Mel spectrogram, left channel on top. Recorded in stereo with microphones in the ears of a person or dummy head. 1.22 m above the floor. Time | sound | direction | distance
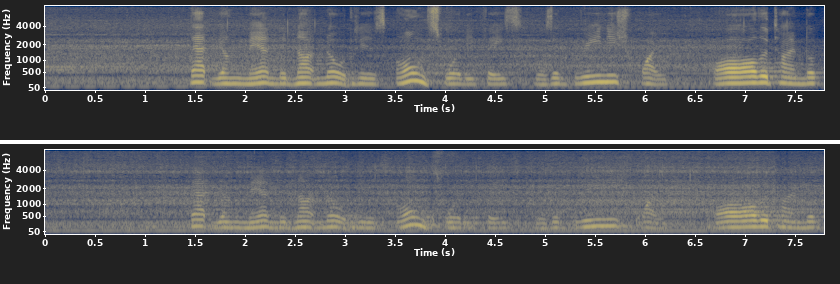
1.4 | a woman speaking | 80° left | 0.7 m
